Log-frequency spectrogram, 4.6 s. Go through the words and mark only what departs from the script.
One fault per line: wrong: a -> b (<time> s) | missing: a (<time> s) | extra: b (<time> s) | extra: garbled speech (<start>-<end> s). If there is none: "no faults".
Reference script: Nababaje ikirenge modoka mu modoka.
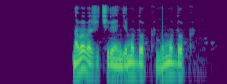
no faults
